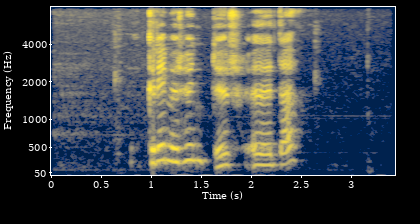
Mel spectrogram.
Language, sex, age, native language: Icelandic, female, 50-59, Icelandic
